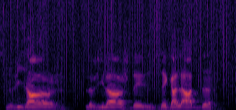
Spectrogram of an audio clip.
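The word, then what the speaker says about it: Aygalades: visage le village des agalades je crois qu'il faut prononcer eigalad est à 6 km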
